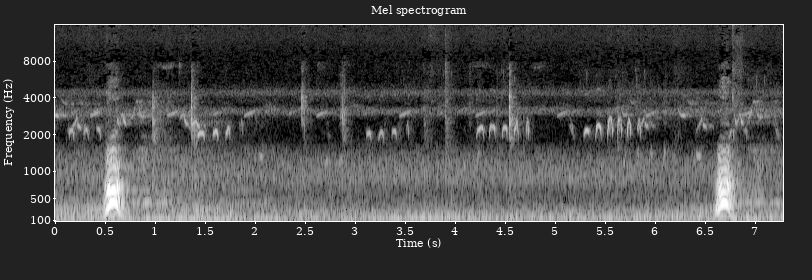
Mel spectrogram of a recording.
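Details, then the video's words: Great Pyrenees keeping watch: two isolated deep barks about six seconds apart, separated by quiet filled with soft bird chirps and a steady low hum. "Great Pyrenees on watch"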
